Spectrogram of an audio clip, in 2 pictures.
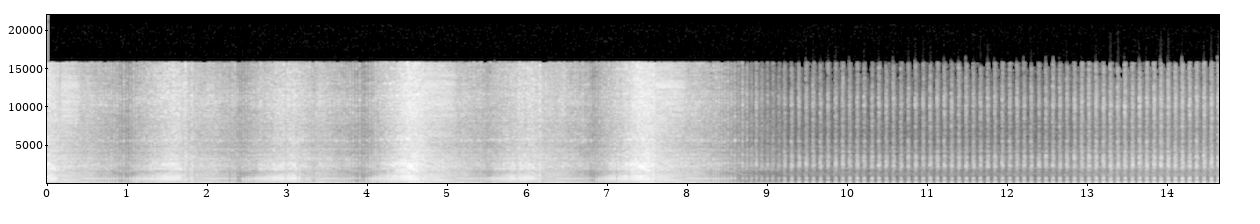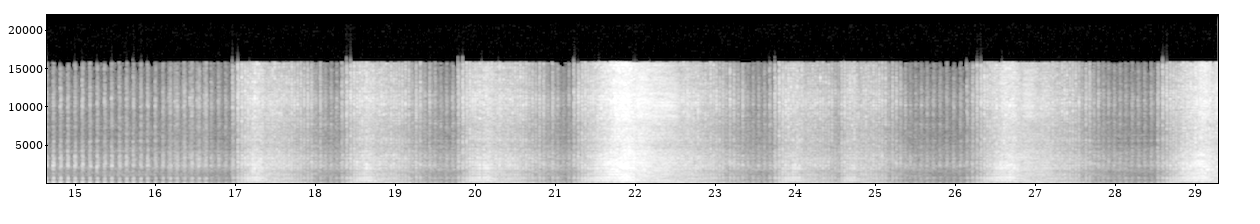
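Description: Loncin Guerrero YF300 motorcycle's single-cylinder 300cc four-stroke engine being free-revved in a string of short blips, each rising and falling in pitch. About nine seconds in it drops to a steady idle for about eight seconds, then the blips start again, the strongest near the middle of the second run.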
